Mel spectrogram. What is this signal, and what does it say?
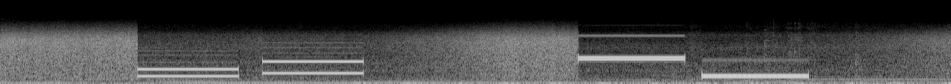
Aircraft SELCAL, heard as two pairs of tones, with street noise. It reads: CJ-FP QR-BD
